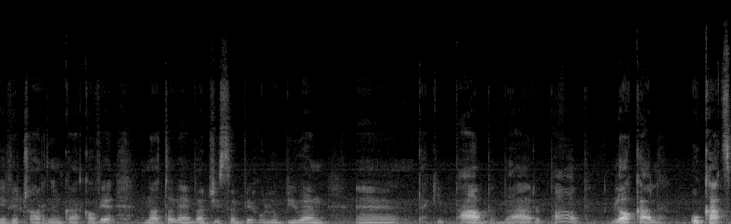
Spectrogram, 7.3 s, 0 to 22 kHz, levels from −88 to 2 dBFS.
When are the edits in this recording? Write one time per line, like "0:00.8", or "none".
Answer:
0:04.1
0:05.9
